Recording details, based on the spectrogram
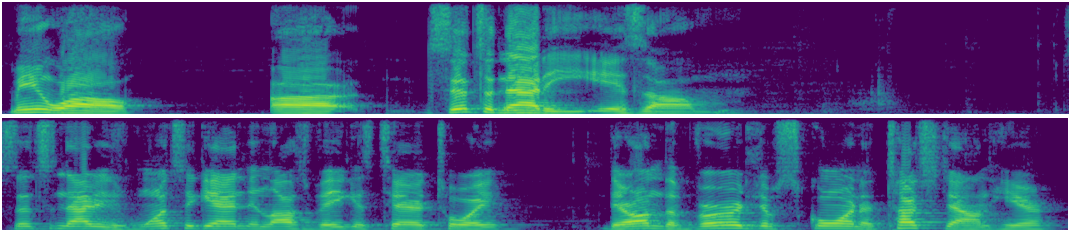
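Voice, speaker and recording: A man giving casual live play-by-play commentary on a stream, getting excited and loud on big plays. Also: fairly high pitch, a little slow, pauses often. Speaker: livestream game commentator.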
